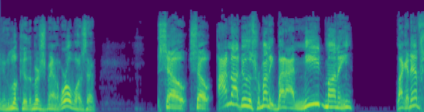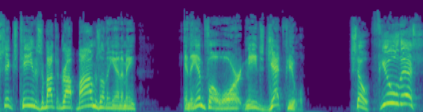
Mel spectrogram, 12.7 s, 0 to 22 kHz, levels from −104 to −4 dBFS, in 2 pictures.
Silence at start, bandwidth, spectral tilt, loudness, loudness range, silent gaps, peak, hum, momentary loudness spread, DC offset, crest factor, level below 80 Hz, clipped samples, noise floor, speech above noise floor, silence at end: 0 s; 14 kHz; -4.5 dB/octave; -22 LUFS; 2 LU; none; -8 dBFS; none; 7 LU; under 0.1%; 16 dB; -56 dBFS; under 0.1%; -68 dBFS; 46 dB; 0 s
